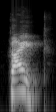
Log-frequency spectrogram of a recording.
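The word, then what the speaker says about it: kite: अब अगर ई लगा देते हैं तो क्या हो जाएगा? काइट है ना? उसका प्रोनाउंस क्या पढ़ेंगे हम? पूरा आई पढ़ेंगे। मैजिकली में क्या पढ़ेंगे? उसका आई पढ़ेंगे। और यहां पे ई गायब हो जाएगा।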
